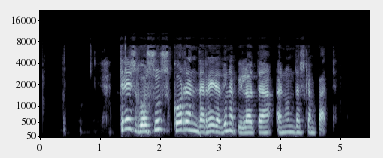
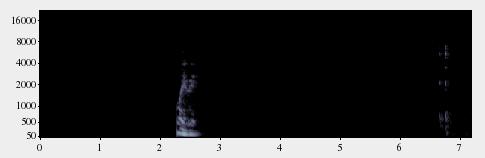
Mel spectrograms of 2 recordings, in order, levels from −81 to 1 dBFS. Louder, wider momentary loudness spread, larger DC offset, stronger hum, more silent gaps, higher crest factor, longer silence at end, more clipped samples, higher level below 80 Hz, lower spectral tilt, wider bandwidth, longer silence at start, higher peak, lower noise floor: first, -16 LUFS vs -38 LUFS; second, 10 LU vs 16 LU; neither; neither; neither; second, 16 dB vs 24 dB; first, 0.75 s vs 0.4 s; neither; first, -62 dBFS vs -82 dBFS; second, -4.5 dB/octave vs -6.5 dB/octave; first, 9.6 kHz vs 7 kHz; second, 0.35 s vs 2.25 s; first, 0 dBFS vs -22 dBFS; second, -79 dBFS vs -86 dBFS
